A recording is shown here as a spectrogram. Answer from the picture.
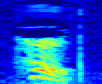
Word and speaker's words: heard: 要读成 hear 的，读成 heard， heard。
